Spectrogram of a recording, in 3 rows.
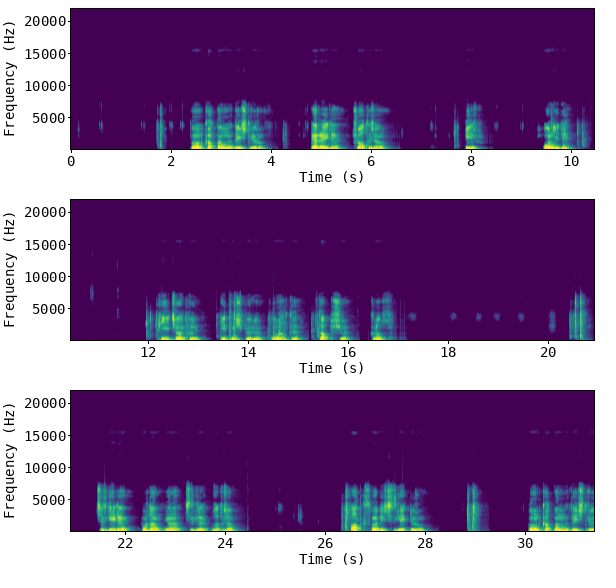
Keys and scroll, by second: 1.6 space, 4.1 Escape, 7.5 1, 9.3-10.3 typing, 11.9-14.5 typing, 15.2 Tab, 20.0 Escape, 20.3 l, 20.5 Return, 25.3 Escape, 26.2 space, 28.8 space.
